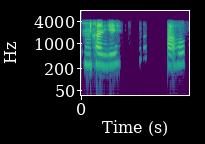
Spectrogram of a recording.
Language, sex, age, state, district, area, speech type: Dogri, female, 18-30, Jammu and Kashmir, Samba, rural, conversation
